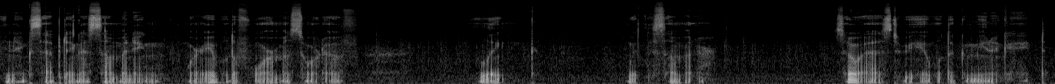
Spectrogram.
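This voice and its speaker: Calmly explaining, a man voices a stoic, guarded flame demon with a wound in an intimate ASMR roleplay, keeping to a breathy, gravelly near-whisper that is slow, brooding, and wryly teasing. His voice is close to everyday speech, and the rough recording carries slight background noise.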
